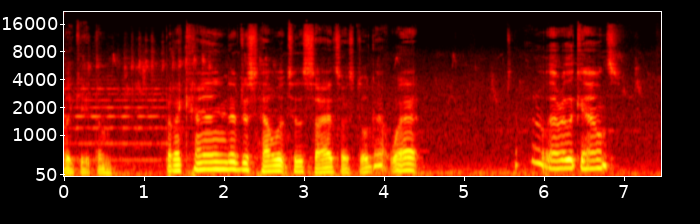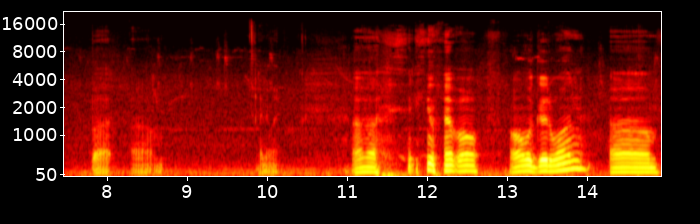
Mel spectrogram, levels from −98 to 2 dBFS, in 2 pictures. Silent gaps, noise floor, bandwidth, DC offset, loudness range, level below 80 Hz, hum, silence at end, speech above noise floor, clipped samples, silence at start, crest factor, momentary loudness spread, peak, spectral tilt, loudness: none; -50 dBFS; 15 kHz; under 0.1%; 18 LU; -44 dBFS; none; 0 s; 29 dB; under 0.1%; 0 s; 20 dB; 21 LU; -2 dBFS; -8.5 dB/octave; -22 LUFS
